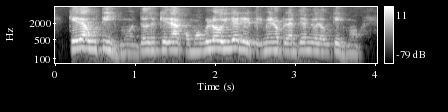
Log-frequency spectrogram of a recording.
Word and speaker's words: Bleuler: Bloiler, como Freud se escribe Freud, y se pronuncia Freud, los nombres alemanes que van, o los sustantivos o palabras que van EU, se pronuncian hoy.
